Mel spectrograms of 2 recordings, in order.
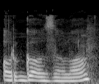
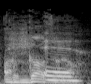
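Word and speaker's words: Orgosolo: Opowiedz nam zatem o swoich wrażeniach sardyńskich, bo już słyszałem dzisiaj w porannej audycji sporo, natomiast masz dla nas wizytę w Orsolo, prawda? – Tak, w Orgozolo. – Orgozolo. – Tak, ciężka nazwa. Mnie zajęło kilka dni, żeby nauczyć się wymawiać. Mam nadzieję, że jest poprawnie. Powinno być już poprawnie.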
